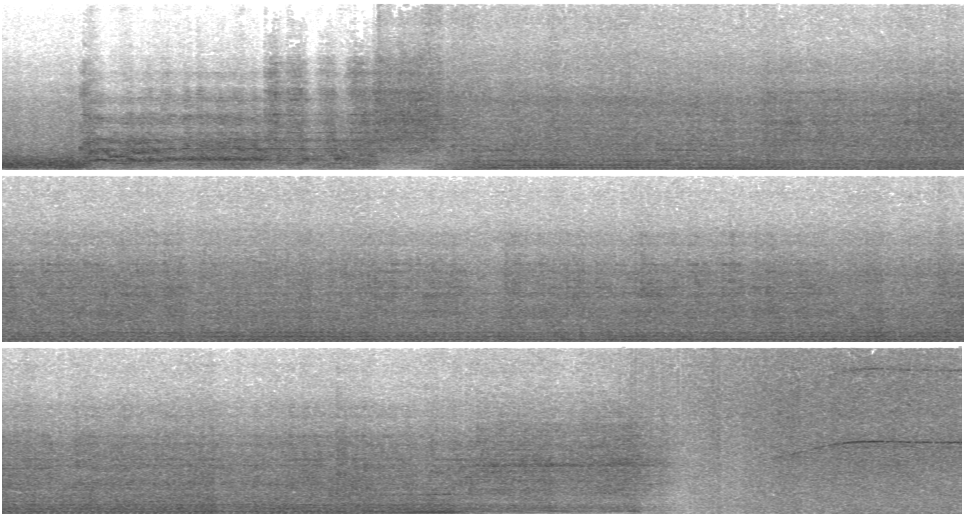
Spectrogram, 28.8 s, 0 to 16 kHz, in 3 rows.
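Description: Twin-turbocharged Chevrolet ZZ502 big-block V8 running loud on an engine dyno, held at a steady speed for about twenty seconds. It then backs off. Near the end a loud rush of air noise is left, with a thin high whistle over it.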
